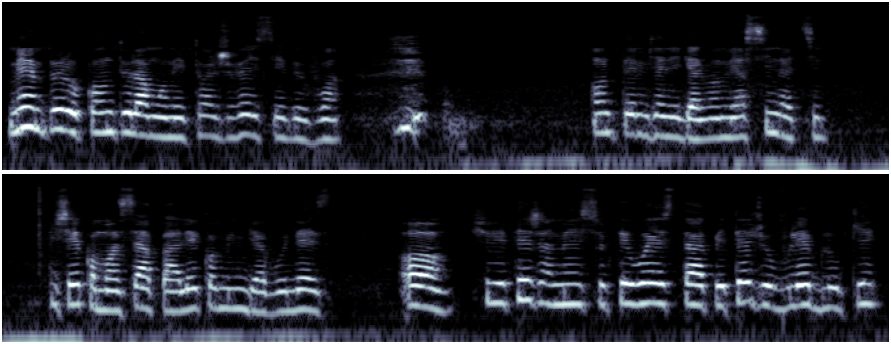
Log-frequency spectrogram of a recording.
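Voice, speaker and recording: A woman's voice: mid-range voice, fairly even intonation, moderate pace, darkish tone. A woman from Cameroon, hosting a casual live stream, chatting and answering viewer comments read aloud from her phone. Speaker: live-stream host and seller.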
